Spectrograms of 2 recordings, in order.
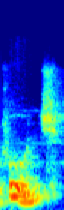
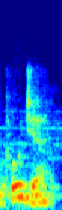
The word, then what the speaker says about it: Puja: If you say Guru Pooj instead of Guru Puja, you're saying Puja. Pooj means putrefaction, where Puja means worship.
